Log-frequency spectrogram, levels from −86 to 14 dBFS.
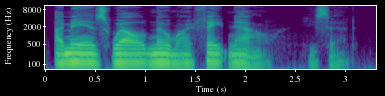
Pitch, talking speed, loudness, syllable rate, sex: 110 Hz, 180 wpm, -17 LUFS, 3.6 syllables/s, female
